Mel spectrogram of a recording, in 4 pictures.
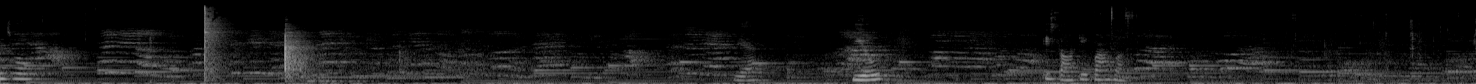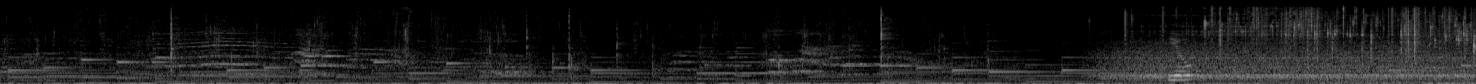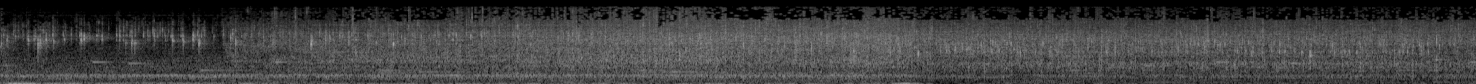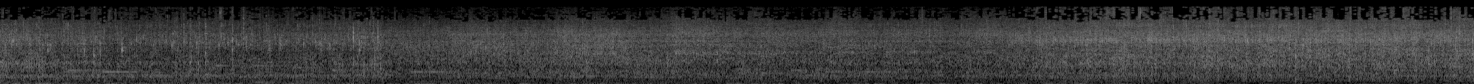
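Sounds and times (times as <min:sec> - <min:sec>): meat sizzling in a wok: 0:12.6 - 0:59.0.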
